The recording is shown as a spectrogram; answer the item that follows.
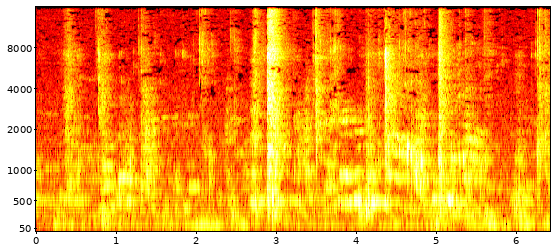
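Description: A person chewing and eating by hand, with faint scattered mouth clicks and smacks, the sharpest a little under three seconds in.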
